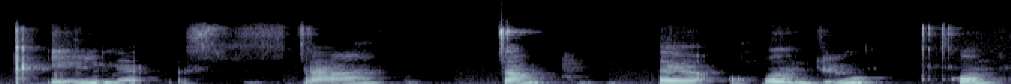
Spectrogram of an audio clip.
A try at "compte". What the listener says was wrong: Только compte П не читаем, П перед Т не читается. Compte. Compte. Там просто П не читаем.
